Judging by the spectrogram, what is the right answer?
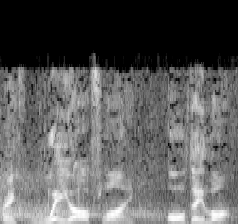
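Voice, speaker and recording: A man doing golf play-by-play in a measured, understated broadcast commentator manner. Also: medium pitch, background noise, close to an everyday voice.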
